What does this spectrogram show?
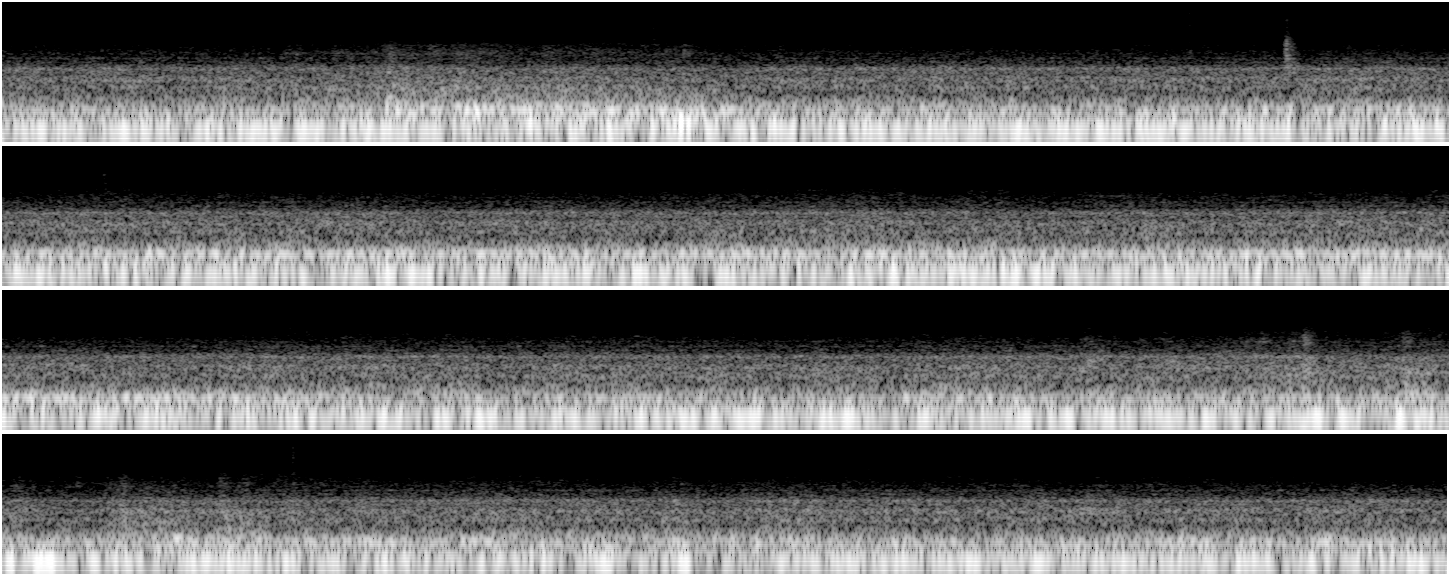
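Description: VIA Rail LRC passenger train running at speed, heard aboard: a steady low rumble of wheels on rail with a thin steady whine above it and an occasional faint knock.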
